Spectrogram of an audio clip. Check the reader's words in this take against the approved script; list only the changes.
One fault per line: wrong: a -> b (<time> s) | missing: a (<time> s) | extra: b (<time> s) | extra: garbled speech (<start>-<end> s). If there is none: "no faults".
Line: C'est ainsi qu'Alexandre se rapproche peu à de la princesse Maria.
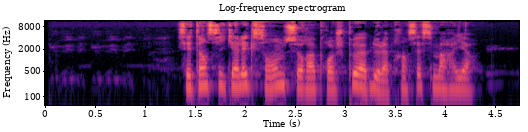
no faults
